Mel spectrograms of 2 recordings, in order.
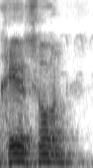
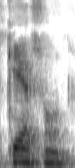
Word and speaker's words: Kherson: The city is called Kherson, pronounced by the Western world as Kherson. They cannot pronounce Kha.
